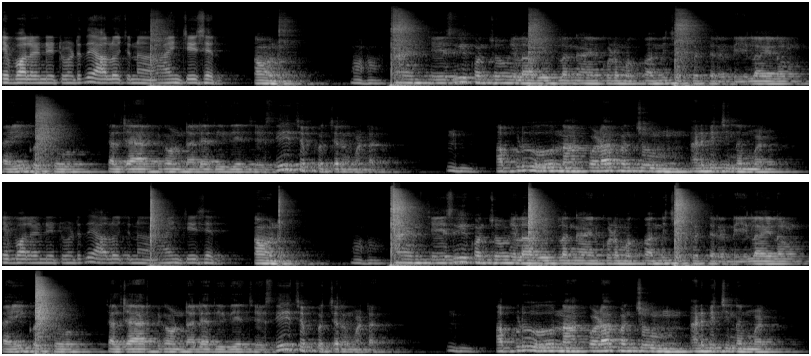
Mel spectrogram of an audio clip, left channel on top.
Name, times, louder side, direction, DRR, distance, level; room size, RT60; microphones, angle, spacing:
voice 1, 0.0-2.2 3.5-3.8 12.5-12.8, left 5 dB, 45° left, 17 dB, 0.4 m, -30 dB
sound 1, 1.5-1.6 2.7-2.9 3.9-4.2 5.2-5.5 6.7-7.0 8.4-8.7, right 8 dB, 65° right, 1.4 m, -25 dB
voice 2, 2.5-2.8 3.9-8.8 9.1-11.8 13.0-15.7, right 1 dB, 25° right, 5 dB, 2.1 m, -26 dB
14.5 x 11.0 x 5.2 m, 0.73 s
head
